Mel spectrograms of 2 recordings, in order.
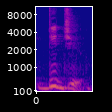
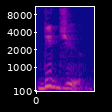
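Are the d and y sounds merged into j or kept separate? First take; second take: merged; merged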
